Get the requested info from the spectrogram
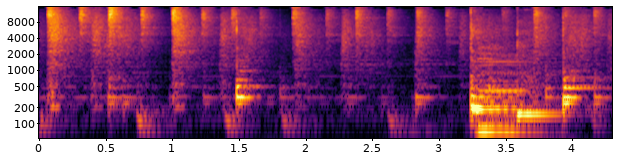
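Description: Congas played with bare hands, a run of sharp drum strokes with a drum kit alongside in a small jazz group. About three seconds in, a loud low note comes in.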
